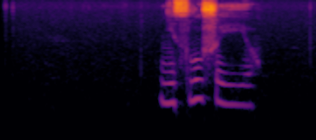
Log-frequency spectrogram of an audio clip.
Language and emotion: Russian, neutral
